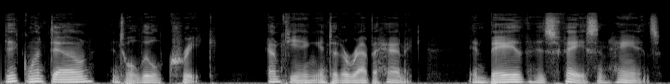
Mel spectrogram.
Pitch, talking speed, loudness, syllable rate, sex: 100 Hz, 150 wpm, -18 LUFS, 4.6 syllables/s, male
